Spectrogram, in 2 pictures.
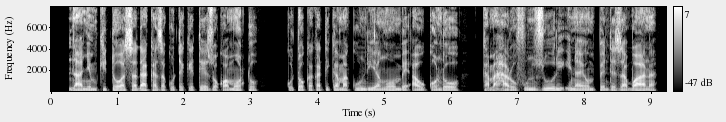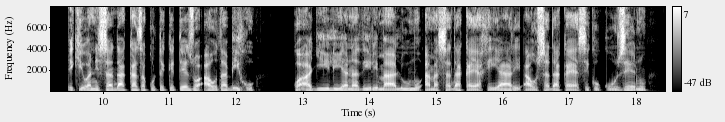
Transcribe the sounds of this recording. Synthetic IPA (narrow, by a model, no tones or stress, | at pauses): naɲim̩kitɔasaɗakazakutɛkɛtɛzwakwamɔtɔ | kutɔkakatikamakundijaŋɔmbɛʔaukɔndɔː | ka̰ma̰haɾufun̩zuɾiʔinajɔm̩pɛndɛzaɓwana | ikiwanisaɗakazakutɛkɛtɛzwaʔauðaɓihu | kwa̰ʔaʄilijanaðiɾimaːlumuʔamasaɗakajaxijaɾiʔausaɗakajasikukuːzɛnu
